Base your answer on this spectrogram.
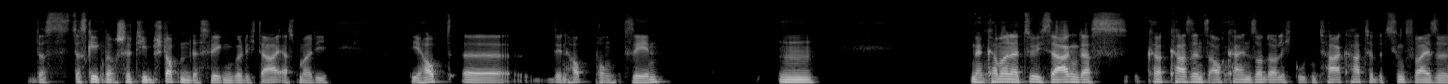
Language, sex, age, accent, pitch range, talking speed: German, male, 20-39, German, 100-115 Hz, 135 wpm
